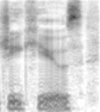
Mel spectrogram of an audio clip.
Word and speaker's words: GQueues: And the program I use for that is called GQs.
